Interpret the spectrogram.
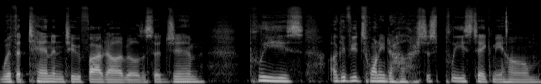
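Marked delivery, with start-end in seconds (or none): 1.7-5.4 mock bawling, sobbing through tears, desperate. Retelling a woman who walked up crying with cash, imitating someone bawling, pleading. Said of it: "she's crying bawling crying".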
